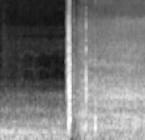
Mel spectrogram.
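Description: A skateboard lands with a sharp clack.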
